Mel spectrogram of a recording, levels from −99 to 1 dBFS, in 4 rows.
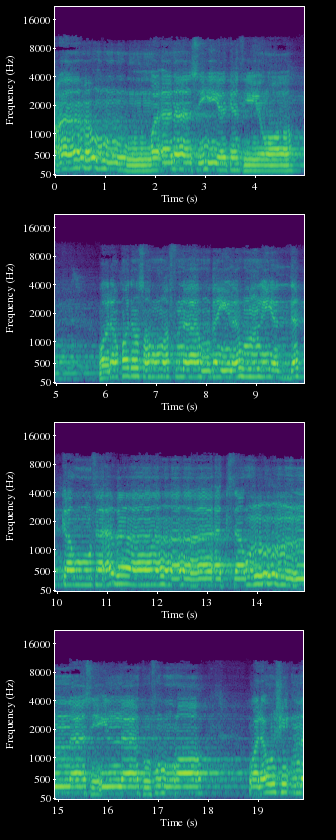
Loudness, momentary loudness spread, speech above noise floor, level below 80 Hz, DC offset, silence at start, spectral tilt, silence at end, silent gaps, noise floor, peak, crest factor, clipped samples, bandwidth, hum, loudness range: -20 LUFS; 6 LU; 20 dB; -62 dBFS; under 0.1%; 0 s; -6 dB/octave; 0 s; none; -40 dBFS; -8 dBFS; 12 dB; under 0.1%; 10.5 kHz; none; 2 LU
